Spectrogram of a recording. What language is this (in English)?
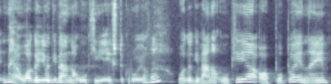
Lithuanian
